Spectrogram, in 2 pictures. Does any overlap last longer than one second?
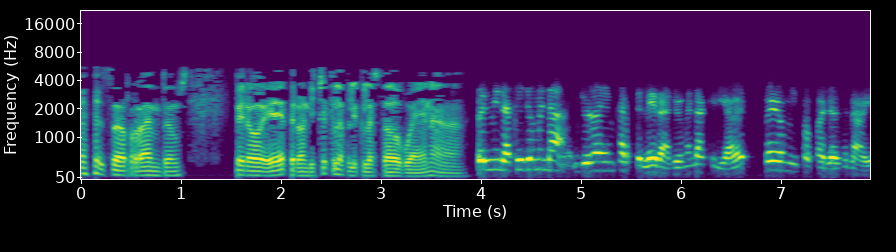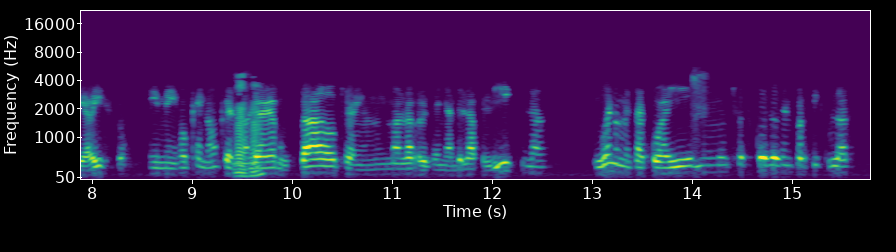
No

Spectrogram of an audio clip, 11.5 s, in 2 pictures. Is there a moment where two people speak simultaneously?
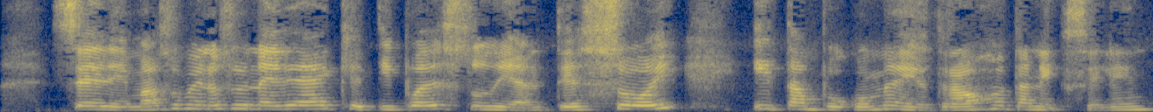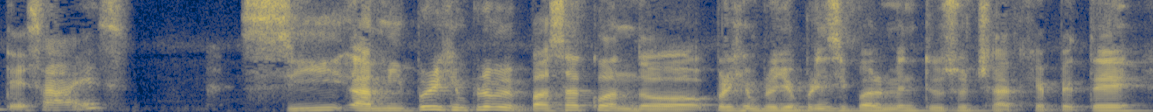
No

